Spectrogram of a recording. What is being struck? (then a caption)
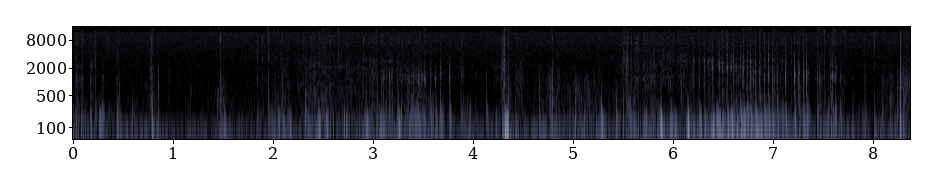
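Paperback book with card cover. Long nails tap and scratch the glossy card cover of the same thick paperback novel, held slightly bent in the hand. The result is a quiet, muffled run of soft, dull taps and rustling scratches, almost all low in pitch, with one sharper tap near the middle. A denser, fuller stretch of scratching follows toward the end.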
